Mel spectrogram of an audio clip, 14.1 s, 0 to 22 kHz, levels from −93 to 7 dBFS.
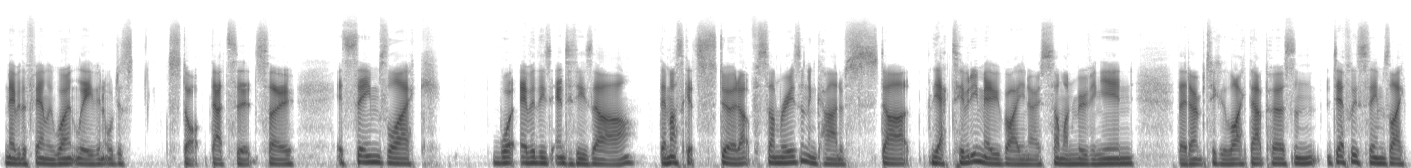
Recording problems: muffled; very; fading above 2.5 kHz

